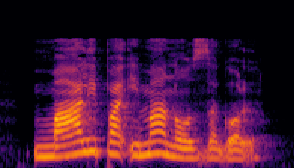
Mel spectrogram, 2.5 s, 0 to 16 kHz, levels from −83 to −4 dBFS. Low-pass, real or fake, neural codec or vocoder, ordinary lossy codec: 7.2 kHz; real; none; MP3, 64 kbps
